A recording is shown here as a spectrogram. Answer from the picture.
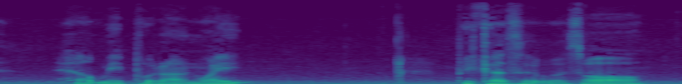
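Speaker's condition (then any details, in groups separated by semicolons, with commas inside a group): Parkinson's disease; deep brain stimulator implanted by Dr. Aviva Abash for severe tremors, diagnosed by Dr. Paul Tuitt; 15 years since diagnosis, tremors stopped by DBS, voice coach for big loud voice, physical therapy; voice no longer booming, vocal cords not engaging, rarely loud or animated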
